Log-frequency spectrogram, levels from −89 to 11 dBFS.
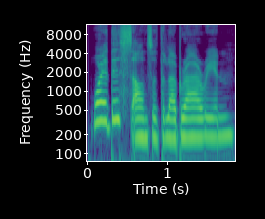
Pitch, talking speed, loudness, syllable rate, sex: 215 Hz, 160 wpm, -16 LUFS, 5.1 syllables/s, female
